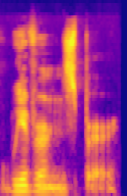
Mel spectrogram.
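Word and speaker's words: Wyvernspur: And yes, apparently it is pronounced Wyvernsper, even though I would usually say Wyvern.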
